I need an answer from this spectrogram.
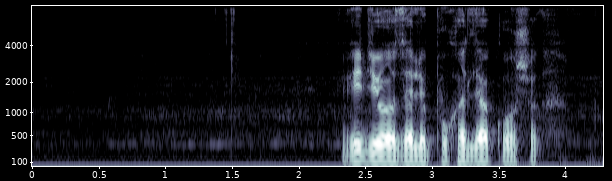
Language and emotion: Russian, neutral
